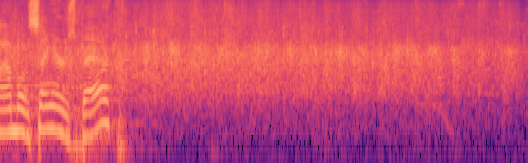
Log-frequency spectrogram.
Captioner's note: audience applauding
